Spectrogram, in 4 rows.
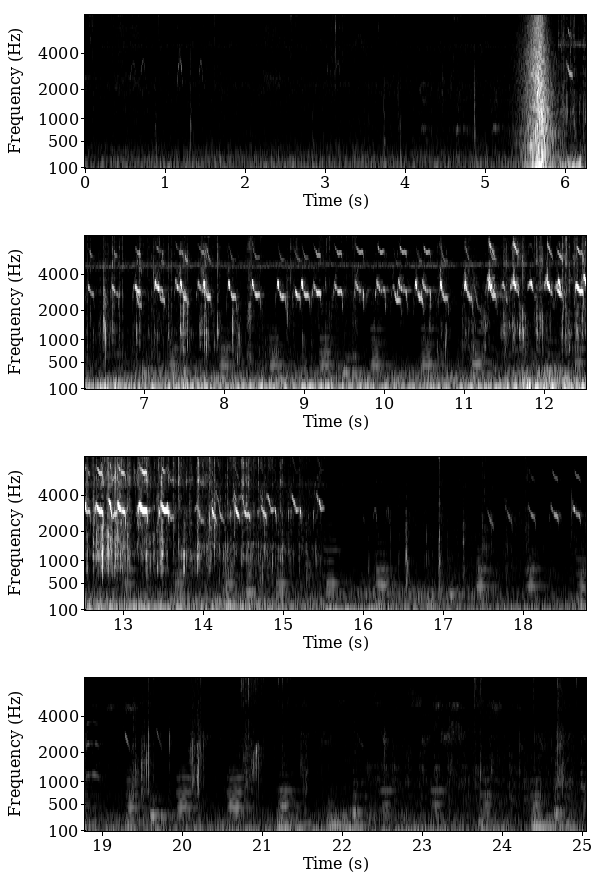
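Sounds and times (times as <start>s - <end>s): ducklings peeping: 0.0s - 1.7s, 5.9s - 25.0s
low rumble: 5.4s - 18.1s.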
